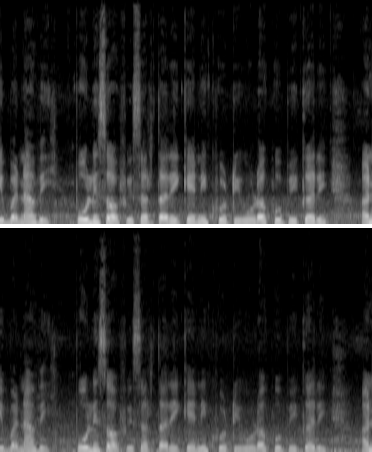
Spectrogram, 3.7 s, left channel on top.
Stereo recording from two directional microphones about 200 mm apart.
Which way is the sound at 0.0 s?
20° left (ahead or behind).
